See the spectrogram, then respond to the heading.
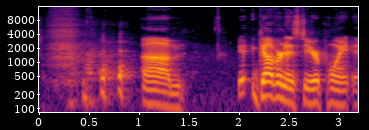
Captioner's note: group laughing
